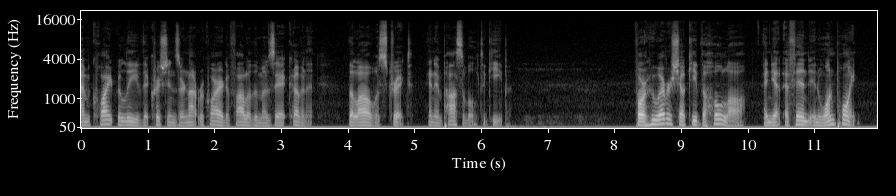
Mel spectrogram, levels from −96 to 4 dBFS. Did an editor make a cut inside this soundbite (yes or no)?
no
